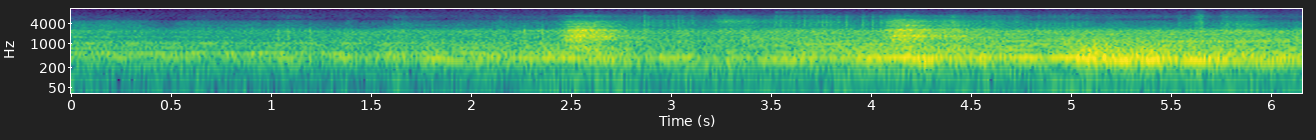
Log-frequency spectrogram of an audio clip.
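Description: Suspenseful background music score of sustained, held tones that swells toward the end, with two short sounds about two and a half and four seconds in.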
